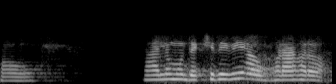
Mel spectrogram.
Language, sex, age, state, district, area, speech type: Odia, female, 45-60, Odisha, Sambalpur, rural, conversation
